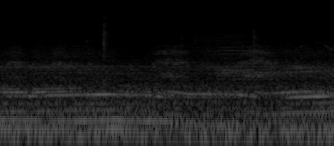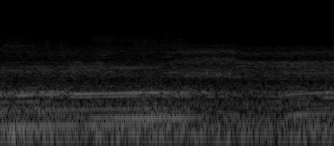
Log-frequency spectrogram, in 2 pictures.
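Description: A sports car engine in a racing game revs, slows and downshifts, heard through a television speaker.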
